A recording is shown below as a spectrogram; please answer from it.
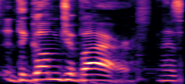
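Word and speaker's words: gom jabbar: movie i got to hear how everything was pronounced properly like the gum i kept calling it the gum jabber which is the the needle up to the neck and it's the gumja bar and i was like oh that makes a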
